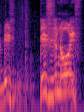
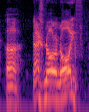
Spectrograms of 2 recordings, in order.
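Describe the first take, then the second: First: Put-on Australian accent, knife said as noife and pitched higher; a triumphant Aussie reveal with noife. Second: Slow, casual Australian drawl; a lightly done Aussie knife-line impression; Australian accent. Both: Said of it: "I can kinda do that Australian accent".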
